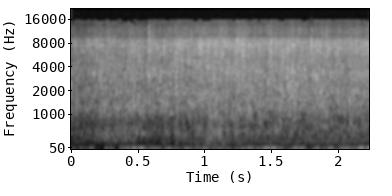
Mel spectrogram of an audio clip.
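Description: Small stream of water trickling over rocks, a steady rush of running water.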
